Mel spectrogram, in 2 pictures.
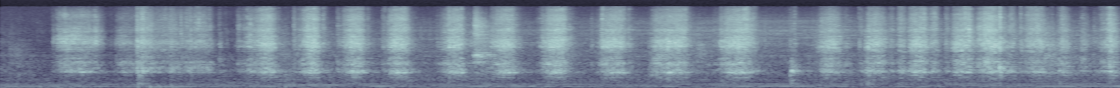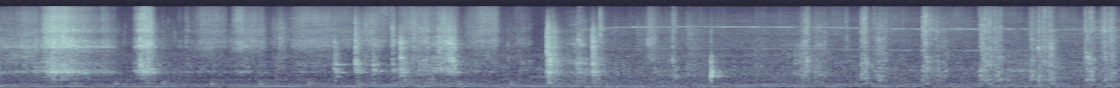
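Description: A plasterer's float rubbing over cement render on a wall in regular scraping strokes, about one a second, for the first half. After that come fainter, scattered scrapes and a couple of sharp knocks.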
